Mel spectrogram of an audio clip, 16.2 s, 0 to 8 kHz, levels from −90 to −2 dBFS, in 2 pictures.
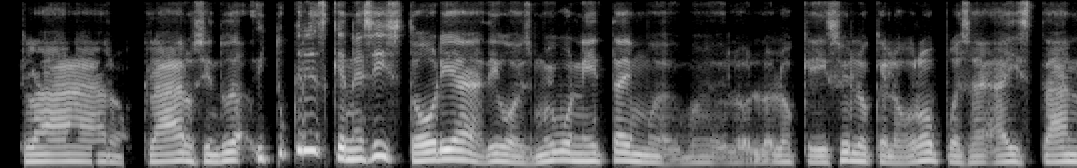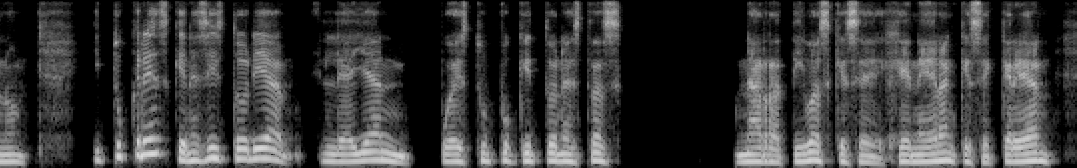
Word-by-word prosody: Claro, 125 -3 -1
claro, 130 +3 0
sin 120 0 -1
duda. 145 +4 0
¿Y 180 - -1
tú 255 +8 -8
crees 320 +1 +5
que 185 - +4
en 165 - +6
esa 170 +5 +4
historia? 155 - +4
Digo, 125 -1 -1
es 100 -2 -7
muy 120 +6 0
bonita 145 -1 +1
y 140 - +2
muy 110 -8 -2
muy 100 0 -10
lo 100 - -10
lo - - -8
lo 115 -1 -7
que 115 - -9
hizo 110 +6 0
y - - 0
lo 130 -5 -1
que 115 -3 -4
logró, 120 +8 -2
pues, 110 -4 -5
a 110 +1 -5
ahí 120 +2 -1
está, 115 +2 -1
¿no? 120 -3 -2 0.5
¿Y 150 - -8
tú 210 +7 -3
crees 255 +2 +2
que 155 - -1
en 145 - +2
esa 145 +5 +1
historia 175 0 +1 0.2
le 125 -1 -3
hayan 135 -3 0 0.2
puesto 125 +2 -2
un 125 - -9
poquito 140 0 -3
en 130 - +1
estas 130 0 0 0.8
narrativas 125 +4 +2
que 130 - -4
se 110 -5 +2
generan, 125 +3 +2
que 125 - -4
se 105 -3 +2
crean, 130 +1 +2
130 Hz, 195 wpm, -21 LUFS, 115-150 Hz, 0.8 s, en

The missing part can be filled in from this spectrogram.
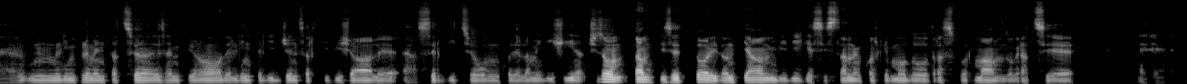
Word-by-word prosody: ehm, 95 - -9
mhmm, 95 +1 -2
l'implementazione 100 +1 -1
ad 95 - -1
esempio, 95 0 -5
no, 95 0 0
dell'intelligenza 95 0 -4
artificiale 95 -1 -3
a - - -15
servizio 90 +1 -5
comunque 90 +1 -7
della 90 0 -6
medicina 90 +1 -2
ci - - -4
son 120 -4 +7
tanti 110 -1 +6
settori, 105 0 +4
tanti 105 +1 +1
ambiti 95 -4 +2
che - - -7
si - - +2
stanno 95 -1 +5
in 90 - -5
qualche 95 - -9
modo 90 -2 -2
trasformando 95 -2 -3
grazie, 85 0 -1 0.6
ehm 485 -1 -21
95 Hz, 140 wpm, -25 LUFS, 90-100 Hz, 0.6 s, son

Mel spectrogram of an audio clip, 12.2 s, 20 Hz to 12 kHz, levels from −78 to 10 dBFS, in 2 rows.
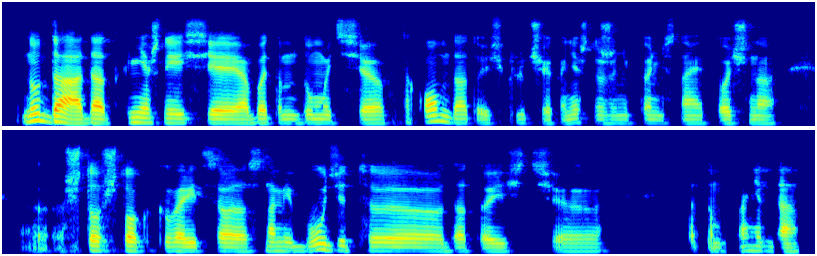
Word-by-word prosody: Ну 170 +4 +5
да, 145 -10 +9
да, 115 +1 +7
т - - -24
конечно, 130 -2 -1
если 115 -1 0 0.2
об 110 0 +2
этом 110 -1 -2
думать 110 -1 -6
в 105 0 +1
таком 155 +1 0
да, 115 -2 -1
то - - -10
есть 105 - -11
ключе, 115 -2 -10
конечно 115 +2 -10
же, 105 0 -10
никто 105 +1 -9
не 105 -1 -10
знает 105 0 -7
точно, 105 -1 -5 0.7
что 130 -1 0
что, 125 -1 +1
как - - -25
говорится, 115 -2 +1
с 110 +2 -16
нами 120 -1 -2
будет, 130 +2 -4
э, 115 -2 +1
да, 110 - -2
то 110 - -5
есть, 105 0 -7
э, - - -6 0.9
в - - -7
этом 110 - -11
плане 125 +2 -7
да. 105 -2 +1
115 Hz, 180 wpm, -24 LUFS, 105-120 Hz, 0.9 s, да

